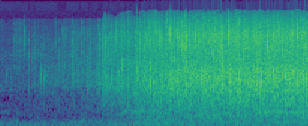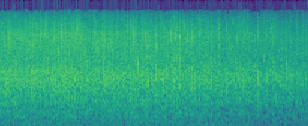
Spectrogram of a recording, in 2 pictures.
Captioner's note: applause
